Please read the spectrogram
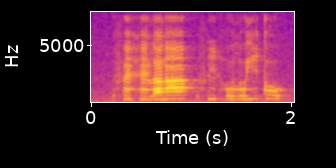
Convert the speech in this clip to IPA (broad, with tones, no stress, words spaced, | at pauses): fɛ̃˨hɛ̃˨la˨˦ɾã˦ | fĩ˨ho˨ lo˨ji˨˦to˦˨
